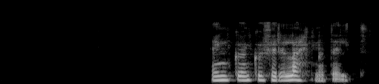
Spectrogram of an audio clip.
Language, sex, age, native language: Icelandic, female, 40-49, Icelandic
